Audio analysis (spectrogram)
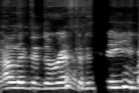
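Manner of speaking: high, amused storytelling; real laughing speech. Real, not acted. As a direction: still tickled by the story. Laughing at own funny story.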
